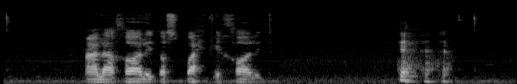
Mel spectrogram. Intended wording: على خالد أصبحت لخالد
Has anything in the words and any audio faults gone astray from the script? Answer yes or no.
yes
